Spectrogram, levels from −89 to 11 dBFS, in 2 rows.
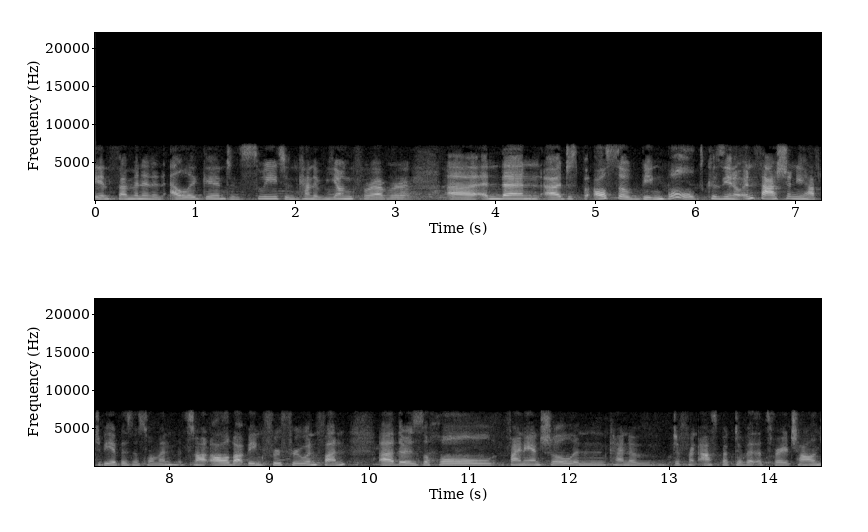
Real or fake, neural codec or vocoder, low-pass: fake; vocoder, 44.1 kHz, 80 mel bands, Vocos; 7.2 kHz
